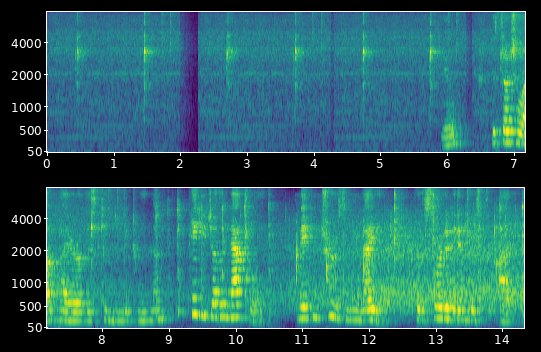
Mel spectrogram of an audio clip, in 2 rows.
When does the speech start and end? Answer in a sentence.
You can hear the speech from 5.9 to 14.2 s.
